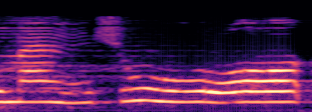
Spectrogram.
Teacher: الإخفاء نون ساكنة وبعدها الشين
